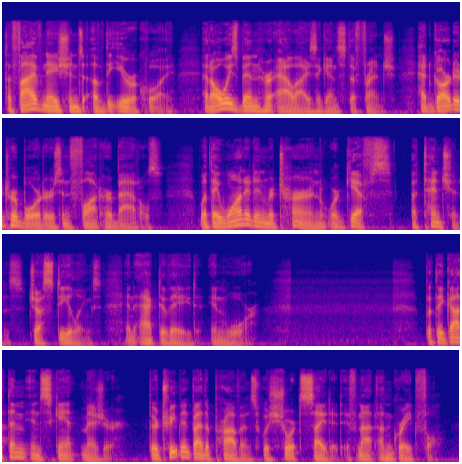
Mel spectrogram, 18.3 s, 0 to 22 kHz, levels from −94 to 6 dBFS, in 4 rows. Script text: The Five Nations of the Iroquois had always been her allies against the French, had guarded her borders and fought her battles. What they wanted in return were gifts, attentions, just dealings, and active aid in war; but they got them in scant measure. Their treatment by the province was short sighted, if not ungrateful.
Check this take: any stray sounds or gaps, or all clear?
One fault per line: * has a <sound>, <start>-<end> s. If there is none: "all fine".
all fine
